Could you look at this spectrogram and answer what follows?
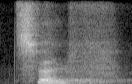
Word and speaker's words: zwölf: Le O se prononce O en allemand, mais le O umlaut se prononce E.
